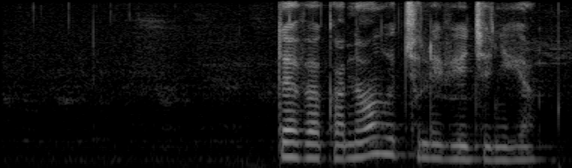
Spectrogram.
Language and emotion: Russian, neutral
